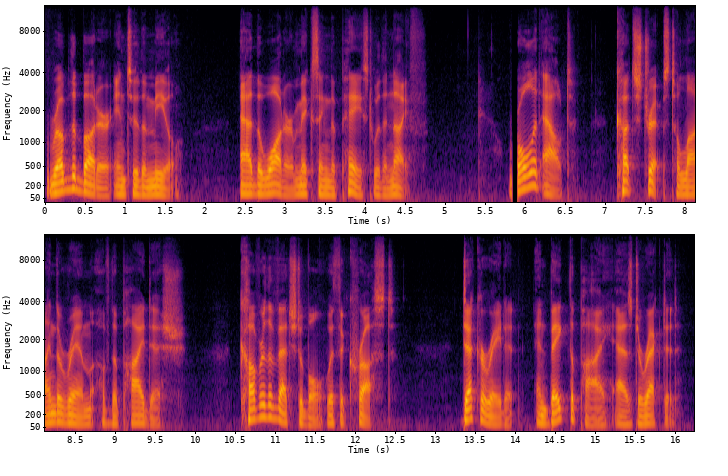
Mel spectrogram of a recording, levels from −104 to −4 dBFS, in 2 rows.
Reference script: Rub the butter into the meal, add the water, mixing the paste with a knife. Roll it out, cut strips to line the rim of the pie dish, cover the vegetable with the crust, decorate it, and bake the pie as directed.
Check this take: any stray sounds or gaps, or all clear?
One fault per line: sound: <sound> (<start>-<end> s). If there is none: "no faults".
sound: dropout (5.8-5.9 s)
